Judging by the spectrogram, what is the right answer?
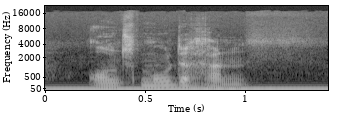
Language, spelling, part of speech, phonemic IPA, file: Dutch, ontmoedigen, verb, /ˌɔntˈmu.də.ɣə(n)/, Nl-ontmoedigen.ogg
- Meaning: discourage (to take away or reduce the willingness)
